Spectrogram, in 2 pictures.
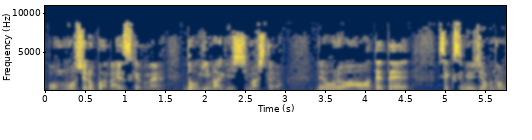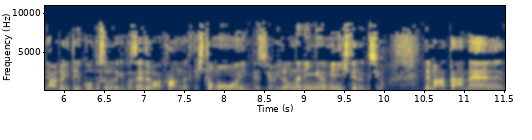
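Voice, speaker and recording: A man's voice: on the low side, a little hiss or hum. A middle-aged man, a radio personality, telling a travel story in a casual monologue and acting out the voices he quotes. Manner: animated storyteller who acts out quoted voices.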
